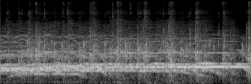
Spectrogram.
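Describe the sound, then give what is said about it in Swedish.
A large audience applauds and cheers at a gala. The dense clapping and crowd noise stay loud and steady from start to finish. “och framför oss, vi har en stor publik här. Vi är faktiskt på gala.”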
